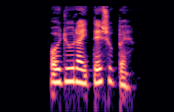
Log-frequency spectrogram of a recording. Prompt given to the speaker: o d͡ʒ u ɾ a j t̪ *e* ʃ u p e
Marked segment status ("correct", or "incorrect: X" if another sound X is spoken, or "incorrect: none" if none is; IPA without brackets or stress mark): correct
